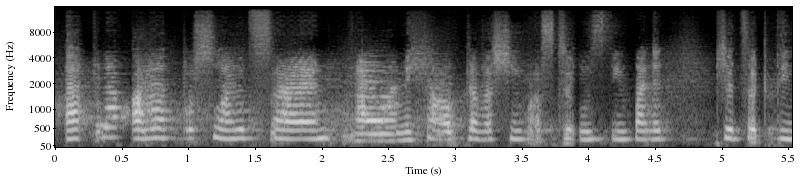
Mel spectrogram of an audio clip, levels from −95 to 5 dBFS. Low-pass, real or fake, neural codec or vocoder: 14.4 kHz; fake; codec, 44.1 kHz, 0.9 kbps, DAC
